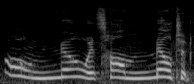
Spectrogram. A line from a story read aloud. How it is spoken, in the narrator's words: cried Ian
